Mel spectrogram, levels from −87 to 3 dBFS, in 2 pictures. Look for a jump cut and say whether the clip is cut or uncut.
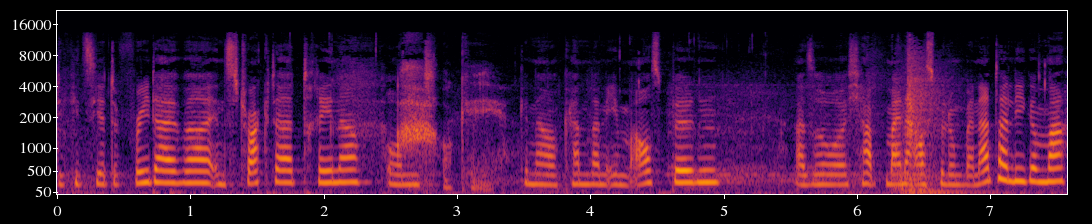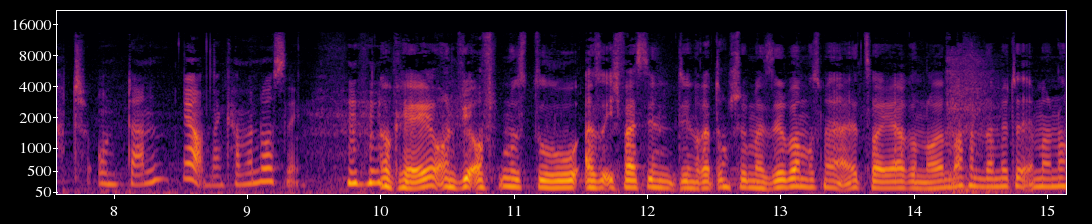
uncut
